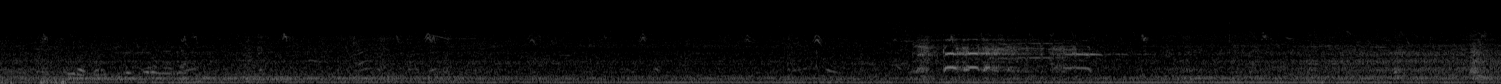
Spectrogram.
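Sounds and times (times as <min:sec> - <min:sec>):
small birds chirping: 0:00.3 - 0:09.3, 0:11.2 - 0:15.0
rooster crowing: 0:09.1 - 0:11.3.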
